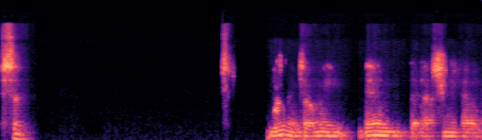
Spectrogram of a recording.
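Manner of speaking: mumbling, indistinct, hard to hear, words running together. Speaking to a listener about their earlier visit, mumbling. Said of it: "You're mumbling. I can't hear you".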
